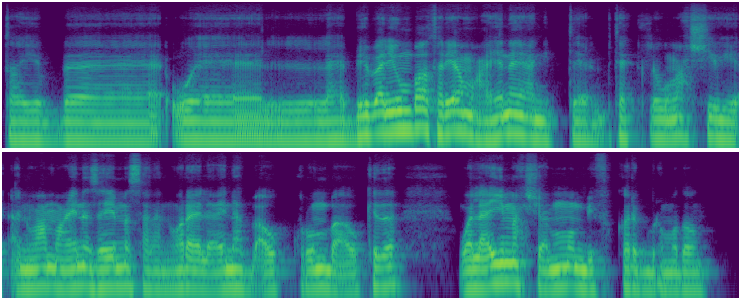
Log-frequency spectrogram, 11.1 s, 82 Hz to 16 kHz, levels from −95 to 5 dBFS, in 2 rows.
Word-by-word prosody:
طيب 105 Hz, -1 st, -4 dB, 0.8 s
وال 105 Hz, -1 st, -1 dB
بيبقى 135 Hz, +6 st, +3 dB
ليهم 160 Hz, +2 st, +6 dB
بقى 170 Hz, -1 st, +3 dB
طريقة 150 Hz, 0 st, +3 dB
معينة، 125 Hz, +1 st, +3 dB
يعني 115 Hz, -6 st, +2 dB
بت 105 Hz, +2 st, -11 dB
بتاكلوا 115 Hz, +2 st, -4 dB
محشي 115 Hz, -1 st, -2 dB
أنواع 115 Hz, +3 st, -1 dB
معينة، 120 Hz, +1 st, +1 dB
زي 115 Hz, +1 st, +2 dB
مثلًا 115 Hz, -3 st, -3 dB
ورق 115 Hz, 0 st, +2 dB
العنب 105 Hz, +1 st, 0 dB
أو 100 Hz, -, -1 dB
الكرنب 110 Hz, +2 st, 0 dB
أو 95 Hz, 0 st, -4 dB
كده، 125 Hz, +1 st, -2 dB, 0.4 s
والّا 115 Hz, +1 st, +4 dB
أي 140 Hz, +3 st, +6 dB
محشي 145 Hz, -4 st, +2 dB
عمومًا 120 Hz, +1 st, +2 dB
بيفكرِك 110 Hz, +1 st, -5 dB
برمضان؟ 105 Hz, 0 st, -5 dB
115 Hz, 145 wpm, -23 LUFS, 105-120 Hz, 0.8 s, ليهم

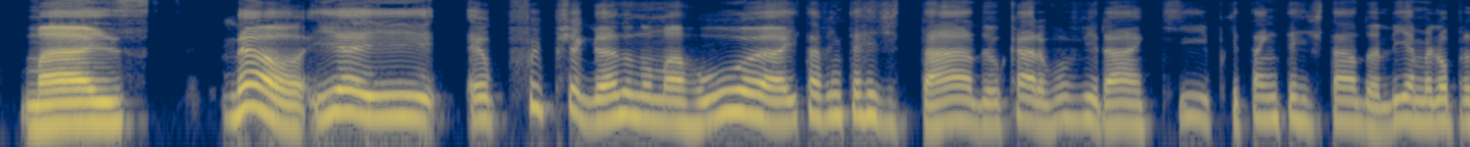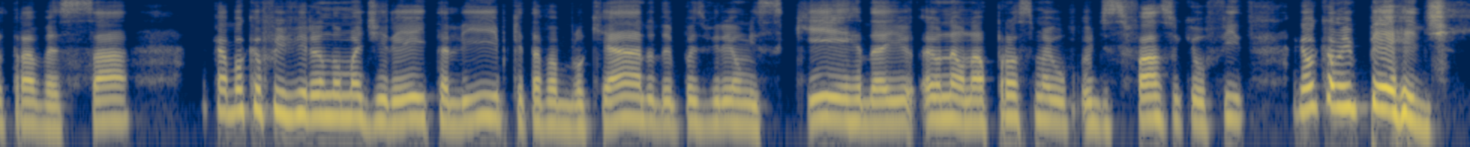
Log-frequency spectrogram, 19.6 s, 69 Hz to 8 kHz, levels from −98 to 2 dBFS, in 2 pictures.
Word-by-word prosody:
Mas 150 Hz, +3 st, +7 dB, 0.5 s
não, 180 Hz, -, +6 dB
e 200 Hz, +6 st, 0 dB
aí 185 Hz, -4 st, +2 dB, 0.2 s
eu 170 Hz, 0 st, -3 dB
p 170 Hz, -, -28 dB
fui 255 Hz, -3 st, -5 dB
chegando 180 Hz, -1 st, -1 dB
numa 165 Hz, -4 st, -1 dB
rua, 170 Hz, +2 st, +1 dB
e 155 Hz, -, -4 dB
estava 180 Hz, +2 st, -5 dB
interditado, 160 Hz, -5 st, -4 dB
eu: 140 Hz, 0 st, -7 dB
"Cara, 160 Hz, 0 st, -4 dB
eu -, -, -9 dB
vou 165 Hz, +4 st, -10 dB
virar 150 Hz, -4 st, -4 dB
aqui, 155 Hz, +5 st, -13 dB
porque -, -, -14 dB
tá -, -, -9 dB
interditado 160 Hz, -3 st, -7 dB
ali, 130 Hz, +7 st, -5 dB
é 165 Hz, -, -3 dB
melhor 155 Hz, +1 st, -3 dB
pra 155 Hz, +1 st, -10 dB
atravessar". 150 Hz, +2 st, -3 dB, 0.5 s
Acabou 220 Hz, -2 st, -2 dB
que 225 Hz, -, -11 dB
eu 225 Hz, -, +2 dB
fui 210 Hz, 0 st, -1 dB
virando 185 Hz, -1 st, +1 dB
uma 185 Hz, 0 st, -1 dB
direita, 165 Hz, +1 st, -1 dB
ali, 165 Hz, +5 st, -4 dB
porque 165 Hz, -, -10 dB
estava 150 Hz, -1 st, -4 dB
bloqueado, 155 Hz, +5 st, -2 dB
depois 150 Hz, 0 st, -6 dB
virei 150 Hz, +1 st, -3 dB
uma 145 Hz, -1 st, -4 dB
esquerda, 160 Hz, +2 st, -2 dB
aí 150 Hz, +1 st, -1 dB
eu 155 Hz, -, -4 dB
eu, 170 Hz, +2 st, 0 dB
"não, 170 Hz, -2 st, 0 dB
na 155 Hz, 0 st, +1 dB
próxima, 180 Hz, +2 st, -3 dB
eu 155 Hz, -2 st, -3 dB
eu 145 Hz, -, -3 dB
disfaço 160 Hz, +4 st, -1 dB
o -, -, -15 dB
que 155 Hz, -, -11 dB
eu 150 Hz, -, -1 dB
fiz", 165 Hz, +5 st, -8 dB, 0.3 s
acabou 230 Hz, +3 st, +3 dB
que -, -, -5 dB
eu -, -, +7 dB
me 250 Hz, -1 st, +6 dB
perdi. 205 Hz, -, +6 dB
160 Hz, 185 wpm, -22 LUFS, 150-180 Hz, 0.5 s, Mas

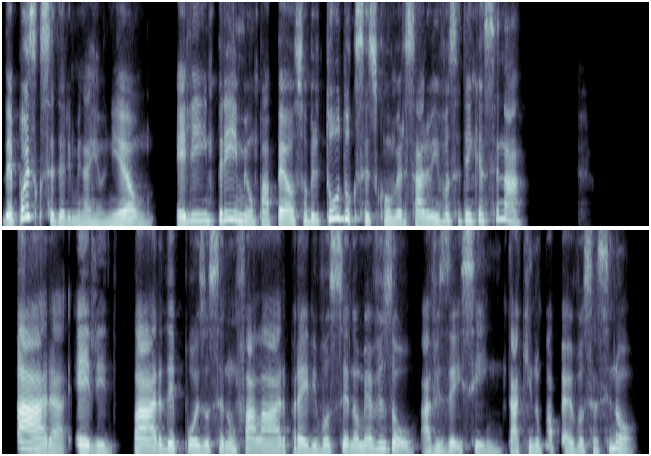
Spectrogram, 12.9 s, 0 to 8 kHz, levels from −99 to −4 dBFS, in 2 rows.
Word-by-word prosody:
depois 335 Hz, -, +5 dB
que 450 Hz, -, -6 dB
você 230 Hz, -, 0 dB
termina 170 Hz, -4 st, -4 dB
a -, -, -4 dB
reunião, 165 Hz, +2 st, 0 dB, 0.2 s
ele 220 Hz, +6 st, +1 dB
imprime 245 Hz, 0 st, +1 dB
um 190 Hz, -, -4 dB
papel 190 Hz, +2 st, +1 dB
sobre 215 Hz, +1 st, -2 dB
tudo 300 Hz, +5 st, +3 dB
que -, -, -5 dB
vocês 215 Hz, -1 st, -1 dB
conversaram 185 Hz, -2 st, -1 dB
e 200 Hz, -, 0 dB
você 225 Hz, +1 st, -5 dB
tem 235 Hz, +1 st, 0 dB
que 240 Hz, -, -2 dB
assinar. 245 Hz, -6 st, -2 dB, 1.4 s
Para 200 Hz, -, +7 dB
ele 190 Hz, -2 st, +1 dB, 0.2 s
para 200 Hz, 0 st, +5 dB
depois 205 Hz, -4 st, 0 dB
você 200 Hz, +1 st, -3 dB
não 205 Hz, 0 st, -3 dB
falar 185 Hz, -2 st, 0 dB
pra 195 Hz, +1 st, -1 dB
ele: 180 Hz, -1 st, -2 dB
"Você 190 Hz, +2 st, -2 dB
não 195 Hz, 0 st, -2 dB
me 195 Hz, -, 0 dB
avisou". 205 Hz, -6 st, -2 dB
"Avisei 155 Hz, -1 st, -4 dB
sim, 155 Hz, -4 st, -6 dB
tá 170 Hz, -, -1 dB
aqui 170 Hz, +2 st, -5 dB
no 180 Hz, -, -4 dB
papel, 165 Hz, -2 st, -6 dB
você 180 Hz, 0 st, -6 dB
assinou". 230 Hz, +4 st, -3 dB
195 Hz, 190 wpm, -21 LUFS, 180-220 Hz, 1.4 s, Para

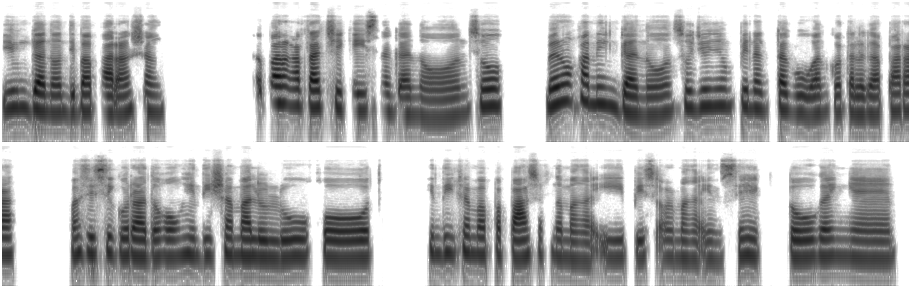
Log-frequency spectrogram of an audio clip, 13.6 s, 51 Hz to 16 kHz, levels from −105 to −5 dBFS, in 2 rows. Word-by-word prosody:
yung 210 Hz, +1 st, -1 dB
gano'n. 185 Hz, -4 st, +4 dB
Di 180 Hz, -, -3 dB
ba 185 Hz, -, +4 dB
para 175 Hz, -1 st, +3 dB
siyang 190 Hz, -2 st, -5 dB, 0.8 s
parang 255 Hz, -2 st, +6 dB
attache 215 Hz, -2 st, +4 dB
case 190 Hz, +2 st, -4 dB
na 190 Hz, -, -7 dB
gano'n, 155 Hz, -2 st, -4 dB
so 225 Hz, +5 st, +1 dB, 0.3 s
mayro'n 255 Hz, +4 st, +6 dB
kaming 250 Hz, -4 st, +1 dB
gano'n 170 Hz, -2 st, +1 dB
so 215 Hz, -, -3 dB
yun 225 Hz, +2 st, -1 dB
yung 225 Hz, -, -3 dB
pinagtaguan 190 Hz, -6 st, -1 dB
ko 175 Hz, -, -5 dB
talaga 165 Hz, -1 st, 0 dB
para 185 Hz, +1 st, 0 dB, 0.4 s
masisigurado 185 Hz, -2 st, +1 dB
kung 175 Hz, +2 st, -1 dB
hindi 180 Hz, -1 st, -4 dB
siya 180 Hz, +2 st, -1 dB
malulukot, 170 Hz, -1 st, +2 dB, 0.4 s
hindi 200 Hz, 0 st, -4 dB
siya 200 Hz, 0 st, -3 dB
mapapasok 185 Hz, 0 st, +1 dB
ng 175 Hz, -3 st, -5 dB
mga 150 Hz, -, -5 dB, 0.2 s
ipis 165 Hz, +1 st, -7 dB
or 170 Hz, -1 st, -7 dB
mga 165 Hz, -1 st, -5 dB
insekto 170 Hz, +1 st, -2 dB
ganyan. 170 Hz, -2 st, -2 dB
180 Hz, 165 wpm, -24 LUFS, 170-200 Hz, 0.8 s, parang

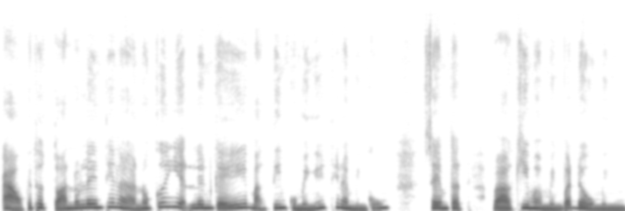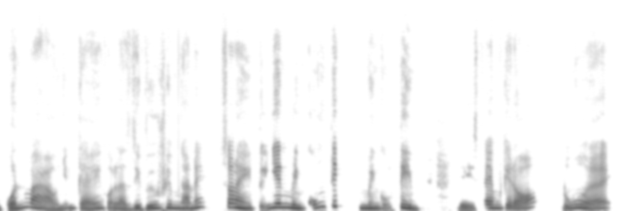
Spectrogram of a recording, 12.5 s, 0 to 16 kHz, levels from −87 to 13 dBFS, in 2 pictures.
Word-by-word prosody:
ảo 205 Hz, -8 st, 0 dB
cái 215 Hz, +7 st, -6 dB
thuật 280 Hz, -1 st, -2 dB
toán 195 Hz, +2 st, +1 dB
nó 245 Hz, -, +2 dB
lên, 285 Hz, +1 st, +3 dB
thế 330 Hz, -, -3 dB
là 235 Hz, -10 st, 0 dB
nó 210 Hz, +4 st, 0 dB
cứ 330 Hz, -, -5 dB
hiện 345 Hz, -6 st, -3 dB
lên 260 Hz, +1 st, +3 dB
cái 235 Hz, +6 st, +1 dB
bảng 200 Hz, -6 st, -3 dB
tin 260 Hz, +7 st, 0 dB
của 210 Hz, -7 st, -4 dB
mình 185 Hz, 0 st, +1 dB
ấy, 265 Hz, +4 st, +1 dB
thế 300 Hz, -, -3 dB
là 255 Hz, -, +4 dB
mình 190 Hz, -3 st, 0 dB
cũng 255 Hz, +8 st, -4 dB, 0.4 s
xem 230 Hz, -1 st, +2 dB
thật. 215 Hz, -4 st, -2 dB, 0.3 s
Và 185 Hz, -1 st, +1 dB
khi 270 Hz, -, +2 dB
mà 235 Hz, -4 st, +4 dB
mình 190 Hz, -1 st, 0 dB
bắt 250 Hz, -, -2 dB
đầu 220 Hz, -6 st, +2 dB
mình 170 Hz, -2 st, -3 dB
cuốn 200 Hz, +10 st, +2 dB
vào 210 Hz, -, 0 dB
những 210 Hz, +8 st, -4 dB
cái, 200 Hz, +2 st, -1 dB
gọi 230 Hz, -, -6 dB
là, 190 Hz, -, -1 dB
review 210 Hz, +6 st, +2 dB
phim 255 Hz, -3 st, +3 dB
ngắn 215 Hz, 0 st, +1 dB
ấy, 290 Hz, +6 st, 0 dB, 0.2 s
sau 310 Hz, -1 st, +2 dB
này 235 Hz, -6 st, +6 dB
tự -, -, -10 dB
nhiên 300 Hz, +3 st, +3 dB
mình 245 Hz, -5 st, +6 dB
cũng 270 Hz, +7 st, -4 dB
thích, 400 Hz, 0 st, -2 dB, 0.2 s
mình 225 Hz, -2 st, +4 dB
cũng 235 Hz, -, -10 dB
tìm 240 Hz, -8 st, +5 dB, 0.4 s
để 170 Hz, -1 st, -3 dB
xem 260 Hz, -1 st, +2 dB
cái 235 Hz, -2 st, -2 dB
đó. 220 Hz, +10 st, 0 dB, 0.3 s
Đúng 215 Hz, +7 st, 0 dB
rồi 220 Hz, -6 st, +3 dB
ấy. 235 Hz, +5 st, -3 dB
230 Hz, 280 wpm, -27 LUFS, 195-260 Hz, 0.4 s, này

